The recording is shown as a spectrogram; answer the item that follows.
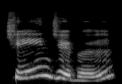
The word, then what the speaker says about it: changeable: If you want to pronounce it as changeable, we will retain the E. We will not drop the E.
